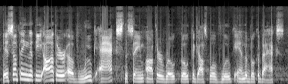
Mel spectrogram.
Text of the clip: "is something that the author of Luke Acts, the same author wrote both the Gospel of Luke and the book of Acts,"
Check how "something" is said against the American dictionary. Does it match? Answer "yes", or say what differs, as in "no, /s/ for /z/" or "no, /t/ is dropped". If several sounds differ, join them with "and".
yes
